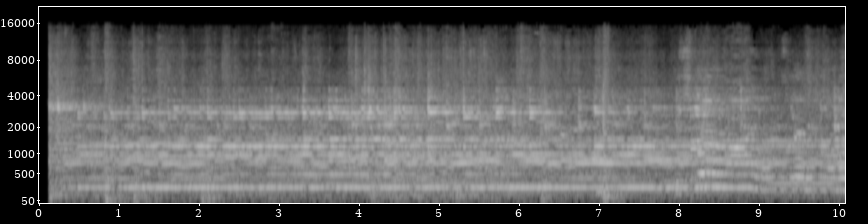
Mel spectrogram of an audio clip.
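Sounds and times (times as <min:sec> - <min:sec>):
bass guitar: 0:00.1 - 0:10.0
electric guitars ringing chord: 0:00.2 - 0:10.0.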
